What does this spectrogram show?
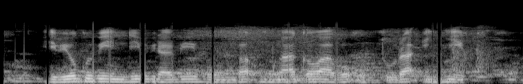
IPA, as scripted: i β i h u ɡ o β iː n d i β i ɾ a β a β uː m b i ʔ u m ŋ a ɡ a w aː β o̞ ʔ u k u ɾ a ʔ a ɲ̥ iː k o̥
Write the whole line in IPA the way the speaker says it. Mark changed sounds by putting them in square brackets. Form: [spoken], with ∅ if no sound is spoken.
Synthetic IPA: i β i h u ɡ [u] β iː n d i β i ɾ a β [i] β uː m b [a] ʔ u m ŋ a ɡ a w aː β o̞ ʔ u [t] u ɾ a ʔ [i] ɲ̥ iː k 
